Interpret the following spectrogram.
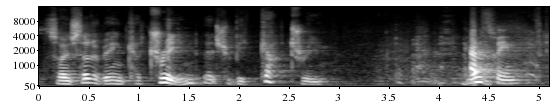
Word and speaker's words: Katrin: years I've been saying Katrin's name incorrectly. I always put the emphasis on the second syllable, but it should be on the first syllable. So instead of being Katrin, it should be Katrin.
